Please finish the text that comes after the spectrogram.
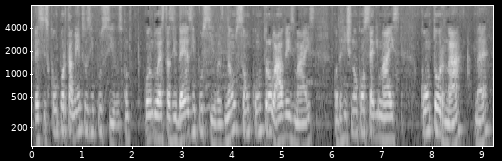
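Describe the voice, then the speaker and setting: Brazilian man co-hosting, measured and teasing. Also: medium pitch, darkish tone, distant mic, a little hiss or hum. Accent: Brazilian Portuguese. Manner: teasing, measured, asks framing questions. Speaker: co-host psychologist. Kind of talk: live web radio talk show.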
